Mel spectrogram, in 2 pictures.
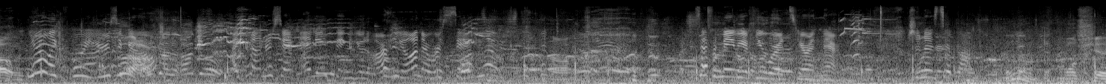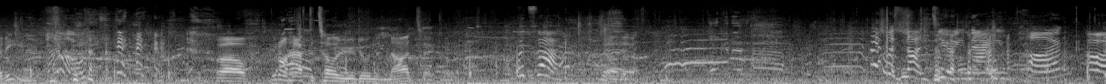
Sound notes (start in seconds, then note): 0.4 seagulls; 11.5 emma giggles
